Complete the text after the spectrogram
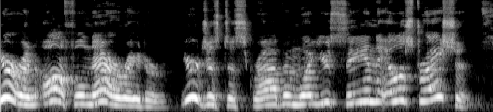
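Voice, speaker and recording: A woman puts on a character voice, high in pitch and swinging very widely up and down. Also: moderate pace. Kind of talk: children's story read-aloud. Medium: read story. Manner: irritated, indignant.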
